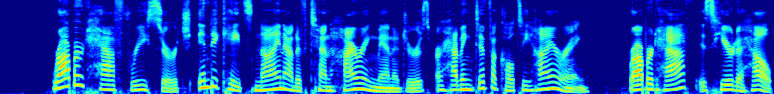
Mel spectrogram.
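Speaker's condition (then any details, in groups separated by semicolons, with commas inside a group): No condition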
